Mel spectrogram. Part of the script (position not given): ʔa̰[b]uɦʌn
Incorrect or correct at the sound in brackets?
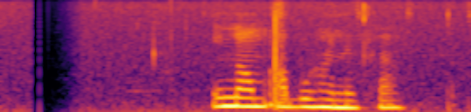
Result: correct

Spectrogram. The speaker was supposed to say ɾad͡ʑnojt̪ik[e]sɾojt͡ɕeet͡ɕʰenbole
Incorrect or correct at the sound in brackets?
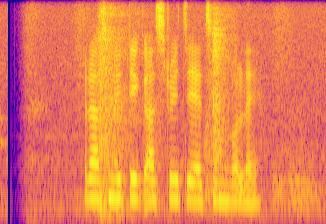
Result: incorrect: a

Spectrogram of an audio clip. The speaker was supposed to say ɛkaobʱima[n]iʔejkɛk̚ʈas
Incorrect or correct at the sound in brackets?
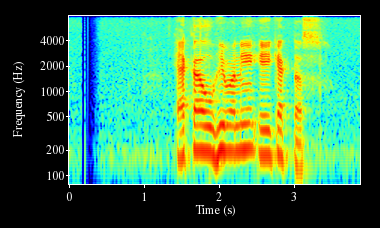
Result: correct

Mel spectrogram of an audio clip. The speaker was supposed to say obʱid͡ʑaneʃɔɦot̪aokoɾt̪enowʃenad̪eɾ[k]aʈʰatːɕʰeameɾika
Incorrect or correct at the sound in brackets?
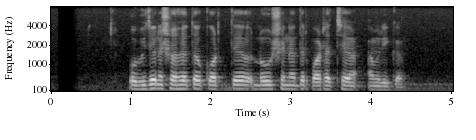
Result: incorrect: p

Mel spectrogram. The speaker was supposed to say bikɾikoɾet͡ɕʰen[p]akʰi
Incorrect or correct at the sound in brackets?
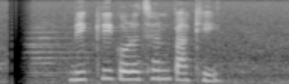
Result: correct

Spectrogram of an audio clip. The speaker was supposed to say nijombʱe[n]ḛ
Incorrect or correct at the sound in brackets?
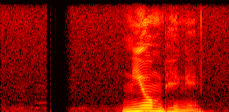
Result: incorrect: ŋ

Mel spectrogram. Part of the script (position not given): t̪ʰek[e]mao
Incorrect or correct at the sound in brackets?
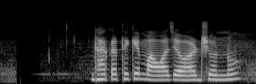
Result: correct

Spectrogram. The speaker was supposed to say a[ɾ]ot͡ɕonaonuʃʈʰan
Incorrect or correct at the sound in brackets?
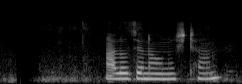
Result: incorrect: l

